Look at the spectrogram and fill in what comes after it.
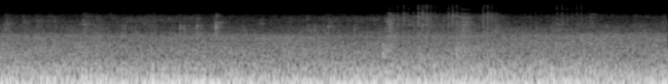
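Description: Hitachi diesel locomotive hauling five bogie flat wagons slowly over a railway bridge: a steady low rumble with a few faint clicks.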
